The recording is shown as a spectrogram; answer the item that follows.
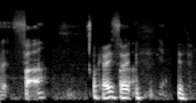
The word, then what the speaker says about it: Pho: So Zone has asked you, I'm assuming it's pronounced pho, Pho. Yeah, well, your favourite actually, in food. Vietnamese, you call it pho, like pho.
